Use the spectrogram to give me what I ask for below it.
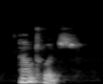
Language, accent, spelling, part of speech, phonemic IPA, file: English, Southern England, outwards, adverb, /ˈaʊtwədz/, LL-Q1860 (eng)-outwards.wav
- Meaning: 1. From the interior toward the exterior; in an outward direction 2. Outwardly; (merely) on the surface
